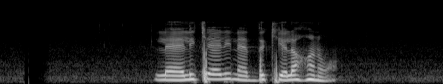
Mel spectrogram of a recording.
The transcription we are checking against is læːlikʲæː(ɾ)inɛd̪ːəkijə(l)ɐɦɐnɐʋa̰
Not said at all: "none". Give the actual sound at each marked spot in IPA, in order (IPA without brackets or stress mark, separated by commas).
l, l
